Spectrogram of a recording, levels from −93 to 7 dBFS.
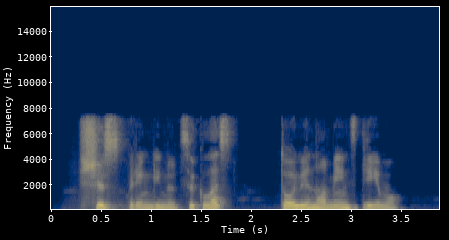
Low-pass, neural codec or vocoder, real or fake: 7.2 kHz; codec, 16 kHz, 1 kbps, FunCodec, trained on LibriTTS, 50 frames a second; fake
